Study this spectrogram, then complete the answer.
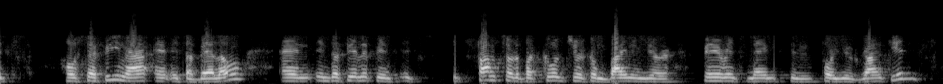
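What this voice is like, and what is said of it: Speaks with a noticeable accent. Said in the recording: “because your accent”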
